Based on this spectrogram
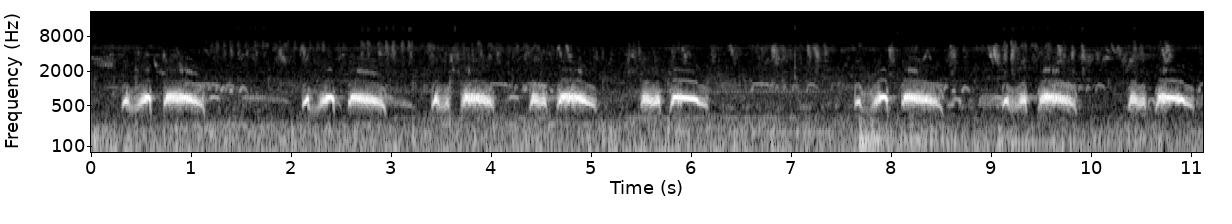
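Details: Spotted dove cooing in a decoy-trapping session to lure a wild bird. Regular phrases of low, hollow coos repeat about every second, each ending in a longer note, with faint small-bird chirps above.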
